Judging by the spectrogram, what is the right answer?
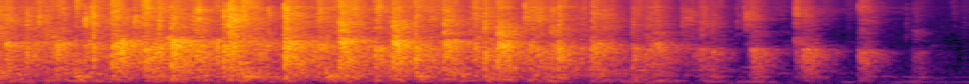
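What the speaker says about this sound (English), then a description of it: "a round of applause for everyone today" Attendees at a women-in-tech meetup give a round of applause, dense clapping that thins into a few scattered, separate claps before fading out.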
